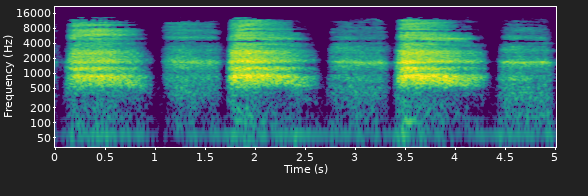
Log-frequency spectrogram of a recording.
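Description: Rhythmic, forceful breathing like pumping up a raft or blowing up a balloon, used to get in the zone: six strong, airy breaths in a steady beat, alternating louder and softer, with no talk.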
